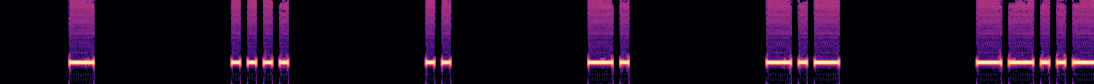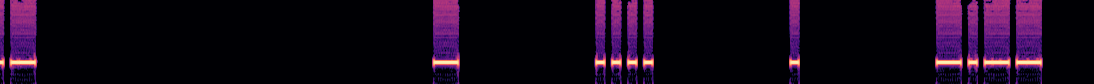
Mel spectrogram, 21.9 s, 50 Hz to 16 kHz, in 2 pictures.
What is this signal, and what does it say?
Morse code, heard as a keyed tone, about 15 wpm, spaced as for 5 wpm, 1000 Hz. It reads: THINK, THEY
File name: qotdfiles / 5wpm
